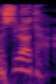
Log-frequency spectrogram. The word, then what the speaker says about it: Slaughter: Slaughter. Ya, o Slota, si queréis pronunciarlo así, a lo americano, Slang, Slota, House of Slota.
